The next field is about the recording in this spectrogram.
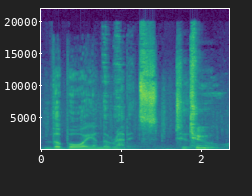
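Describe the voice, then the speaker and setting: A man's voice: lowish voice, a little slow, darkish tone. A man streaming a game, reading lore passages aloud and breaking off to react casually and swear freely. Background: game music.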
